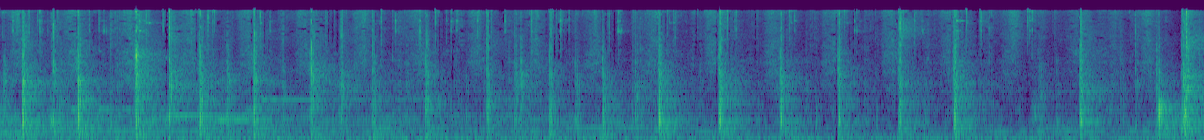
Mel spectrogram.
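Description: A deck of tarot cards being shuffled by hand: a quick, irregular run of clicks and slaps as the cards strike one another.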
